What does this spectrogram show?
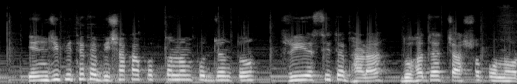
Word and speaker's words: বিশাখাপত্তনম: ইংরেজরা বিশাখাপত্তনম উচ্চারণ করতে পারতো না বলে তারা ভিজাখপত্তনম উচ্চারণ করতো যার থেকে ভাইজাক কথাটি এসেছে। ট্রেন বিশাখাপত্তনম পৌঁছাতে পৌঁছাতে বিকালবেলা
